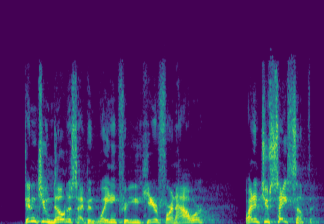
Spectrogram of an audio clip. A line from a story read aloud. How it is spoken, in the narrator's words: yelling furiously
